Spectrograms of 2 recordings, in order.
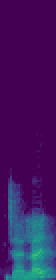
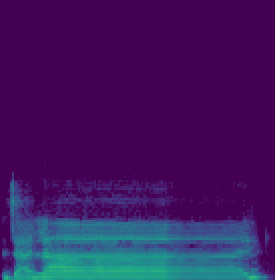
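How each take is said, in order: First: The vowel is held short. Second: The vowel is held very long. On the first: "one harakat" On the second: "five harakat"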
